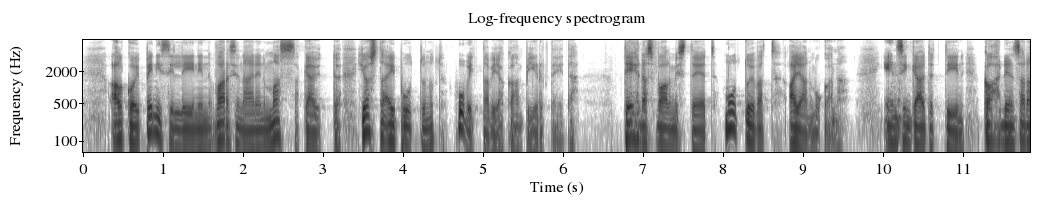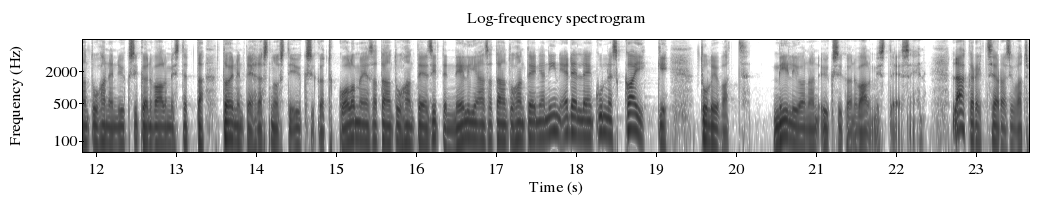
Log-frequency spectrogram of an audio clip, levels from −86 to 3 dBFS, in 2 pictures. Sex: male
